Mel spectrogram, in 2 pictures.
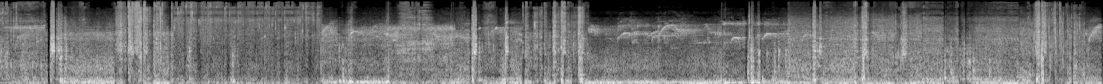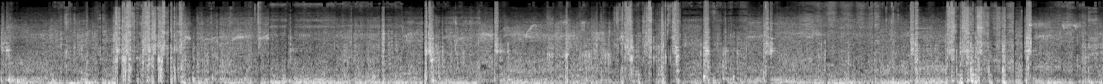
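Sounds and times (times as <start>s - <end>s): bird chirps: 3.2s - 9.2s, 12.7s - 14.3s, 14.9s - 17.3s.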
